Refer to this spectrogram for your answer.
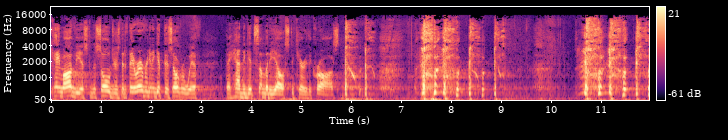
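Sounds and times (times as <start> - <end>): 
speech: 0.1 - 6.4
person coughing after bread went down the wrong pipe: 5.8 - 6.7, 7.3 - 9.2, 10.5 - 11.9.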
